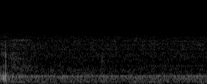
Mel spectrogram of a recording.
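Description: Quiet room tone with a faint steady hum and no distinct sound events.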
